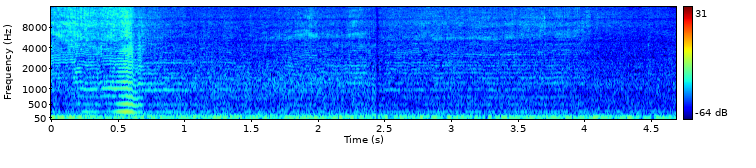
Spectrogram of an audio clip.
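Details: A bee flies close past the recorder in a spring flower garden in Japan, 2021: a loud, brief buzz that rises and then drops as it passes, followed by softer distant humming over a low background rumble.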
